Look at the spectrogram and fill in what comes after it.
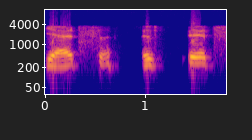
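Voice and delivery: slow, choked-up, stumbling voice catching with emotion. Recalling hoisting the trophy while the national anthem played: getting choked up. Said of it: "I'm getting a little choked up right now".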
